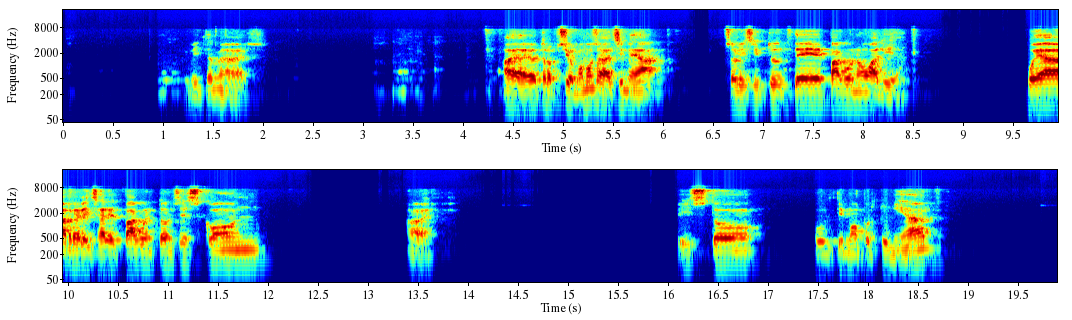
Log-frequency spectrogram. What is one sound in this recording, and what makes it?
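A man talks calmly, close to a microphone, in short bursts with pauses.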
